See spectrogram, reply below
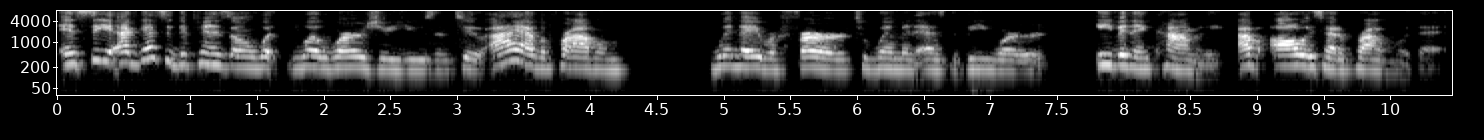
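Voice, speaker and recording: A woman's voice: fairly low pitch, animated, moderate pace, a bit bright. A woman co-hosting a podcast in casual chat, frank and opinionated, laughing easily. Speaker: podcast co-host.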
